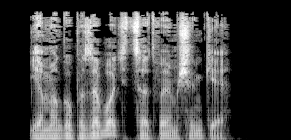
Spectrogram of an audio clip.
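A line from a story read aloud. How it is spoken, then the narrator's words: Dry. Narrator (Russian): сказал сухо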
